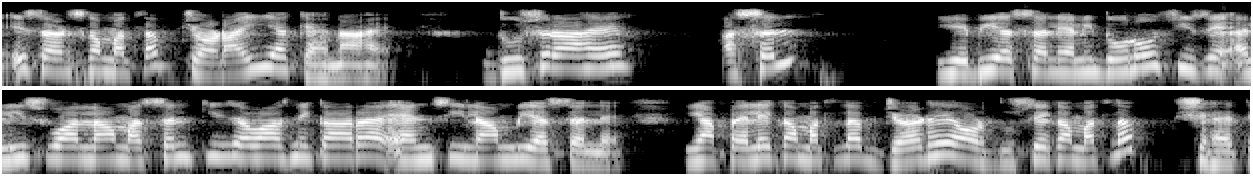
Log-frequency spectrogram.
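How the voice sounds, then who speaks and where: A woman's voice: on the high side, no echo. Patient woman teaching a grammar lesson. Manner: patient, checks understanding, mixes in English words. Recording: dull lo-fi recording.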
